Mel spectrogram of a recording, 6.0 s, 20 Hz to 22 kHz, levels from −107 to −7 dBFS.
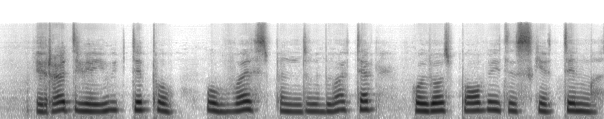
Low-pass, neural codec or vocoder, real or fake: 10.8 kHz; codec, 16 kHz in and 24 kHz out, 0.6 kbps, FocalCodec, streaming, 2048 codes; fake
